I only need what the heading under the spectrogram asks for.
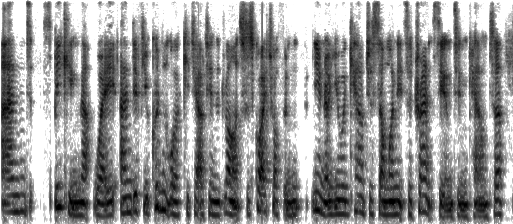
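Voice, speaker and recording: A woman speaks at a fairly slow pace, her fairly high voice somewhat breathy. Her pitch swings very widely. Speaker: linguistics professor. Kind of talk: interview.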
